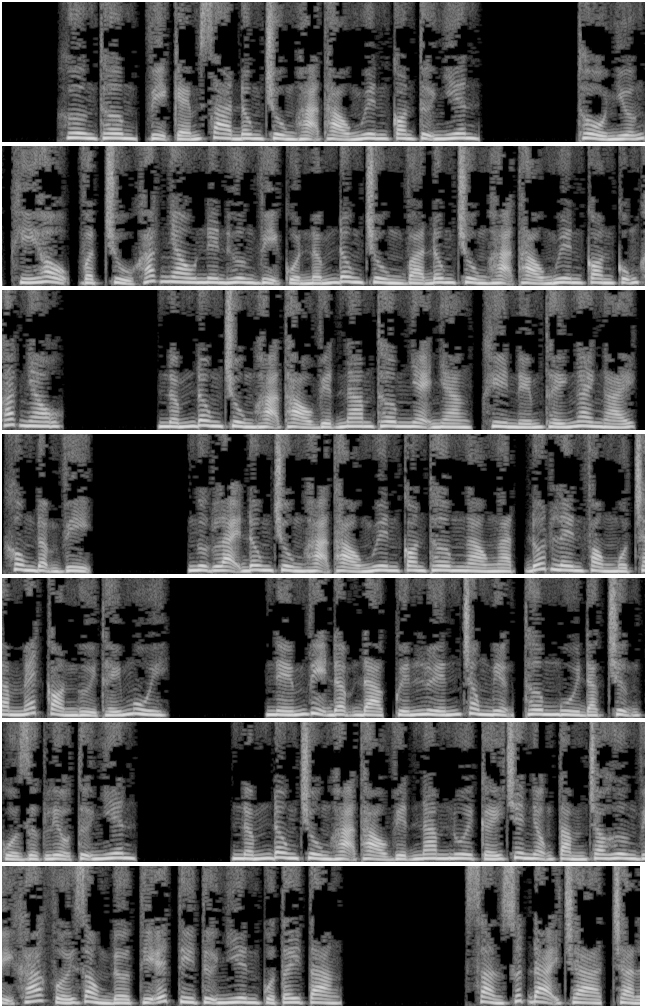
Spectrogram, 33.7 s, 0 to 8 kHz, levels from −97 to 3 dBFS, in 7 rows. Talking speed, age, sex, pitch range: 215 wpm, 20-39, female, 200-240 Hz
